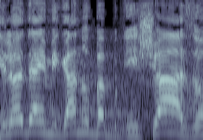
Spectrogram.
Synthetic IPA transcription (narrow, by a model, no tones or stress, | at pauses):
ilo̞jod̪eaaimiɡanubebɡiʃaːzo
